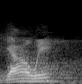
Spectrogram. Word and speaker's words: Yahweh: The name is only written in letters, YHWH. We pronounce it Yahweh.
